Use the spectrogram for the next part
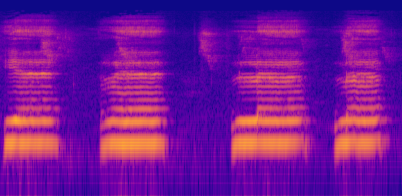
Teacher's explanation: ल में भी जो जीभ है वो ऊपर के तालु के टच होती है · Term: अंतस्थ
